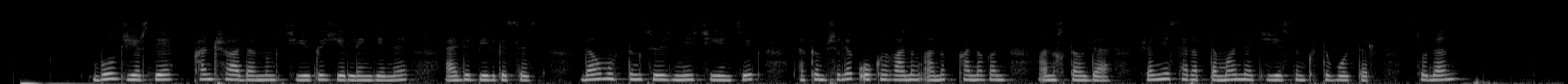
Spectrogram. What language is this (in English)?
Kazakh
